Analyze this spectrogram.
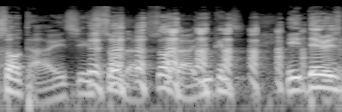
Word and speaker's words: Sotah: They say, "Sot." And I say, "No, it's just soda."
